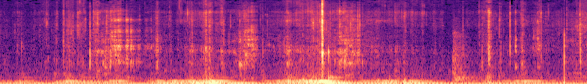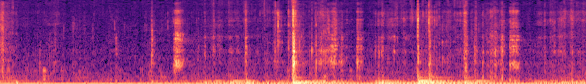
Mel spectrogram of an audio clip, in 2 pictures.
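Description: A solid rectangular bar of dry pink soap, held in the hand, is carved with a metal utility blade. Soft, crumbly scraping and crunching strokes repeat over a low, steady rumble. Short bright clicks stand out, with the sharpest snap just before the midpoint.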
